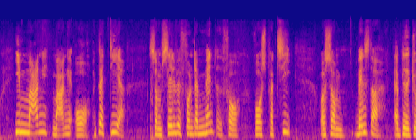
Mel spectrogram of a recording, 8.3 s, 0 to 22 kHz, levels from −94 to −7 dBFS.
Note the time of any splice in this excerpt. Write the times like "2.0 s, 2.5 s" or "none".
2.0 s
